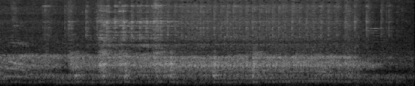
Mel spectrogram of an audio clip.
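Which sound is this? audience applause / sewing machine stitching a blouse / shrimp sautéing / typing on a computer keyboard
sewing machine stitching a blouse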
